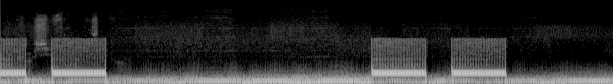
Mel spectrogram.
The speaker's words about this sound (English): Right, shall we? Let's dial a number.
